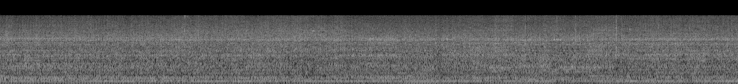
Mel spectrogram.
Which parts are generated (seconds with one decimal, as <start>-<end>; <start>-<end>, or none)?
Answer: 3.4-6.2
